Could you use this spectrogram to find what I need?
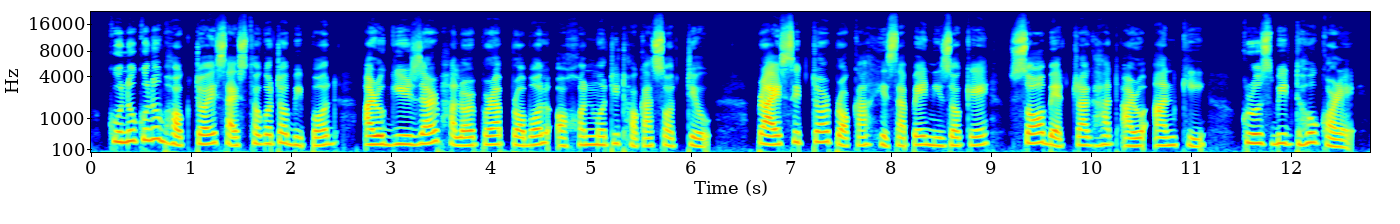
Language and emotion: Assamese, neutral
